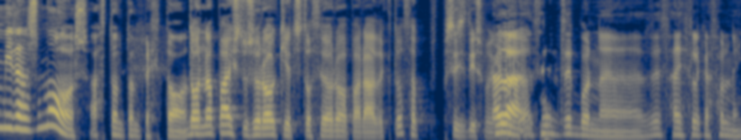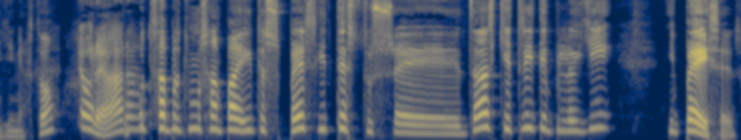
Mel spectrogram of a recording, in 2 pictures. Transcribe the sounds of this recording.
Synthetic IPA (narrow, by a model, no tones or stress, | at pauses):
miɾɐzmo̞sɐ̰ft̪o̞nt̪o̞npe̞xt̪o̞nt̪onɐpɐjst̪usɾo̞cet̪st̪o̞θe̞oɾo̞ɐpɐɾɐ̰ðekt̪o̞θɐ | sizit̪isumekɐɐlɐðenðebo̞ɾinɐðeθɐiθe̞lɐkɐθo̞lunɐʝiniɐft̪o̞ | eoɾeɐɐɾɐɐpot̪e̥θɐp̬ɾo̞t̪imusɐnɐpɐjit̪e̞st̪u̥speɾsit̪e̞st̪used͡zɐzce̞t̪ɾit̪ie̞pilo̞ʝi | ipejsḛɾ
